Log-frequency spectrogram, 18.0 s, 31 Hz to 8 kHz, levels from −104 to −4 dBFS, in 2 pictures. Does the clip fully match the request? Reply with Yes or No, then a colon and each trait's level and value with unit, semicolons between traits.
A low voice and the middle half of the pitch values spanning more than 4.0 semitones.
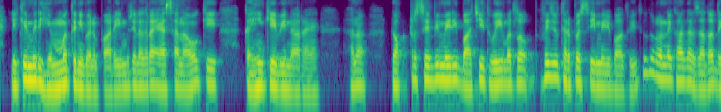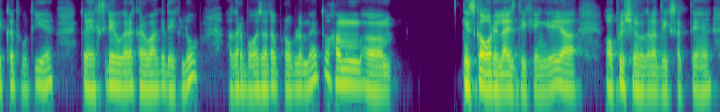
No: low, 115 Hz; average, 3.7 semitones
